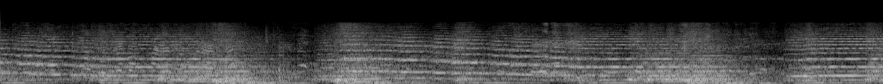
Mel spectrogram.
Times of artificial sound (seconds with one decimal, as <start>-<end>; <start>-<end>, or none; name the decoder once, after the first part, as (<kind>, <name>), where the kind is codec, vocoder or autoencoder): none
